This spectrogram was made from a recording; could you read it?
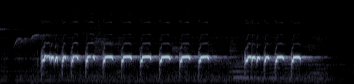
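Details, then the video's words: Local zebra dove singing vigorously in a big, crystal-clear voice, used as a lure to draw answers from other doves: a fast run of about ten rhythmic cooing notes at a steady mid pitch, a short pause, then four more, with a quiet background. "Perkutut lokal gacor suara besar pancingan"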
